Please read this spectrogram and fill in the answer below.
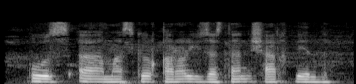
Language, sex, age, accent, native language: Uzbek, male, 18-24, Farg'ona, Uzbek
